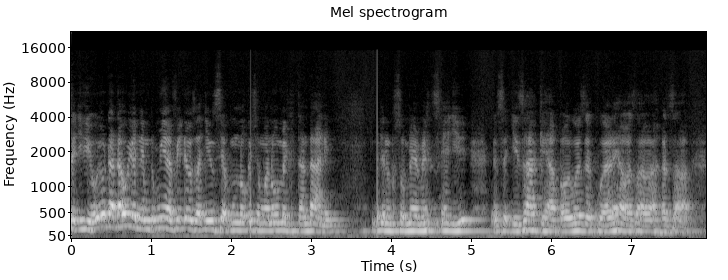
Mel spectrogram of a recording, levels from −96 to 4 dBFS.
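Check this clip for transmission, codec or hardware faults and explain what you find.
Two short discontinuities stand out, at 2.24 s and 3.82 s, each heard as the sound jumping abruptly forward. The likely cause is a dropped buffer (overrun): the recording side fell behind, the hardware overwrote unread samples, and the surviving audio was spliced end to end, losing roughly a couple of hundredths of a second at the first point and about twice that at the second. The waveform shows a sudden step with no gap, and the spectrogram shows a thin vertical broadband line.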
